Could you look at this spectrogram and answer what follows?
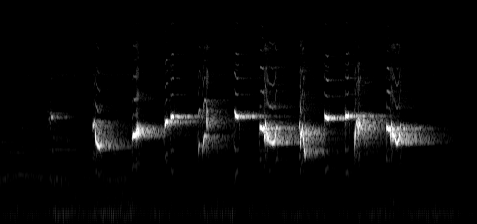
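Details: Morning therapy song for caged birds by a sooty-headed bulbul: a short intro note followed by a rapid bubbly series of slurred whistles that rise, drop, and end on a falling tone.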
